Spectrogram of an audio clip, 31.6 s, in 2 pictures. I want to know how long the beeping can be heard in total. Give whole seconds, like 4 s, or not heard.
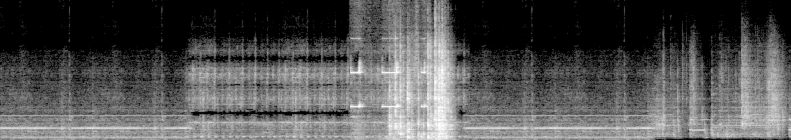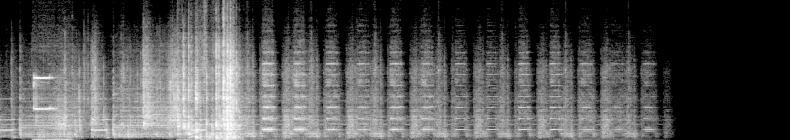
2 s.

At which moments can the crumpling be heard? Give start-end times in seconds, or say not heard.
7.8-9.1, 19.4-20.7.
